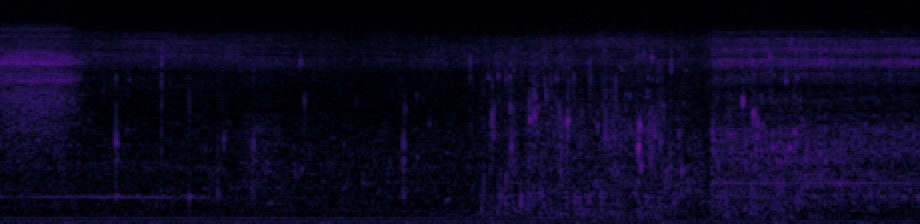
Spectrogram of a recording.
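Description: Faint underwater scuba breathing through a diver's regulator. There is a short hiss of inhaled air at the start, a bubbly, crackling exhale a few seconds in, and then a steady hiss again.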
